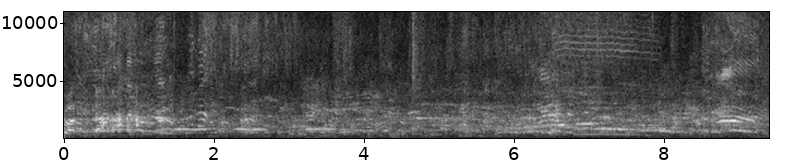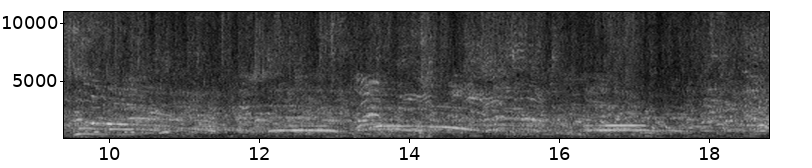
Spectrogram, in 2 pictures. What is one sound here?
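Men nearby call out and talk excitedly.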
